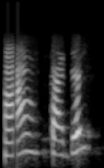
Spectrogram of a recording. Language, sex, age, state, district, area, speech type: Sindhi, female, 30-45, Madhya Pradesh, Katni, rural, conversation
